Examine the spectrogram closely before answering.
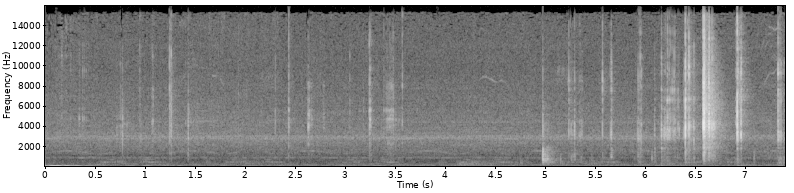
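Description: Light handling clicks of a plastic part and small metal parts, then near the end a short cluster of sharp metallic clicks and scraping as an Allen key is fitted into a socket-head screw in a 3D-printed plastic clamp.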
